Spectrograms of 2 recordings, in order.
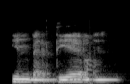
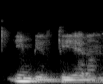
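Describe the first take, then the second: First: Invirtieron said as inver-tieron, with e, slowly; the incorrect invertieron, slow, e in the second syllable; mispronounced Invirtieron with e; wrong form invertieron. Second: Invirtieron with a clear i, in-vir-tie-ron; correct invirtieron. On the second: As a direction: say invirtieron properly, vir not ver. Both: Shown as a demonstration. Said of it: "se dice".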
